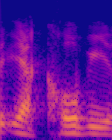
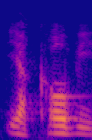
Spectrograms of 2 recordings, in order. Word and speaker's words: Jacobi: 另外一个是不等式，叫做 Jacobi identity。应该念作 Jacobi 了哈。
